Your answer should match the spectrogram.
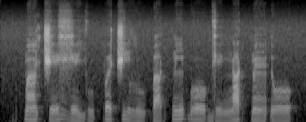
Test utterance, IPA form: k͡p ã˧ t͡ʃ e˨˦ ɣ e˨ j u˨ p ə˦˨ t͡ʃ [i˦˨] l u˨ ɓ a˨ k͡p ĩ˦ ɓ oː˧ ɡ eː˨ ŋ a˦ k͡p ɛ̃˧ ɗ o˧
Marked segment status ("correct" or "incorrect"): correct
